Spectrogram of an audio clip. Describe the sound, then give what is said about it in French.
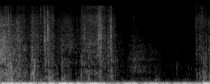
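Busy rustling and shuffling of paper sheets as someone searches through documents for a lab analysis, with crisp crinkles and light taps coming in irregular bursts. No one speaks. “Je vais te ressortir une analyse. J'en ai vu une où il y avait le, papier du labo.”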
